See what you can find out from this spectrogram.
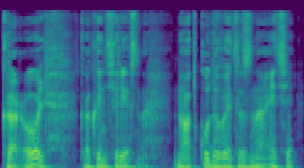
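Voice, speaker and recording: A man reading an audiobook, voicing a lively, teasing young woman who sells food on the street. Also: medium pitch, normal speed, dry recording, studio quality, natural voice. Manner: chatty, teasing, curious.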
